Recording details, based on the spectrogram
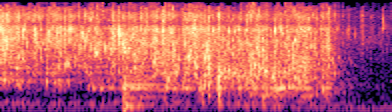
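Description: Broth poured over lima beans in an Instant Pot, a continuous close, loud liquid gush and splash that tapers off abruptly at the end.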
